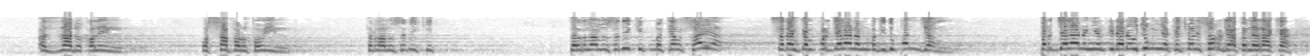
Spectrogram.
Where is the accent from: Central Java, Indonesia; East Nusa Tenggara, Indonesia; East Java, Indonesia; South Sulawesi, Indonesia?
South Sulawesi, Indonesia; Kajang; Kalau di kampung saya di Kajang, di Bulukumba daerah Kajang sana, itu khusyuknya seperti itu, ya.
